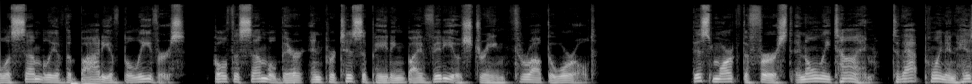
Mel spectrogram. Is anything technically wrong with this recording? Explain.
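Yes. A phantom power thump runs from 0.71 to 1.13 s, just after "of the". Switching the supply on a live input sends a sudden DC step through the coupling capacitors, and the input stage passes that step on as a low-frequency pulse. In this speech clip it is a deep, dull thump peaking at about -13 dBFS, which dies away within roughly 95 ms.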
